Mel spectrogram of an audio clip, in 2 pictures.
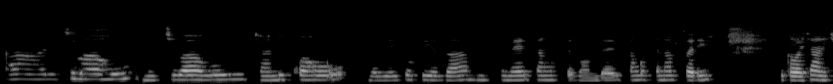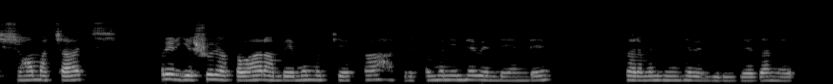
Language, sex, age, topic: Kinyarwanda, female, 18-24, education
